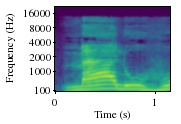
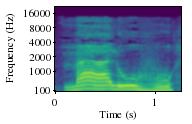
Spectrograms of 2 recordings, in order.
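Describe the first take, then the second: No difference in how they are said.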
